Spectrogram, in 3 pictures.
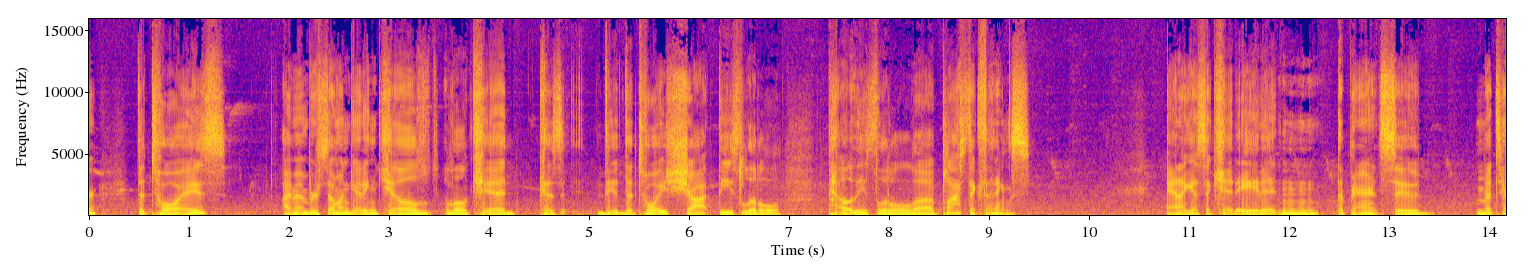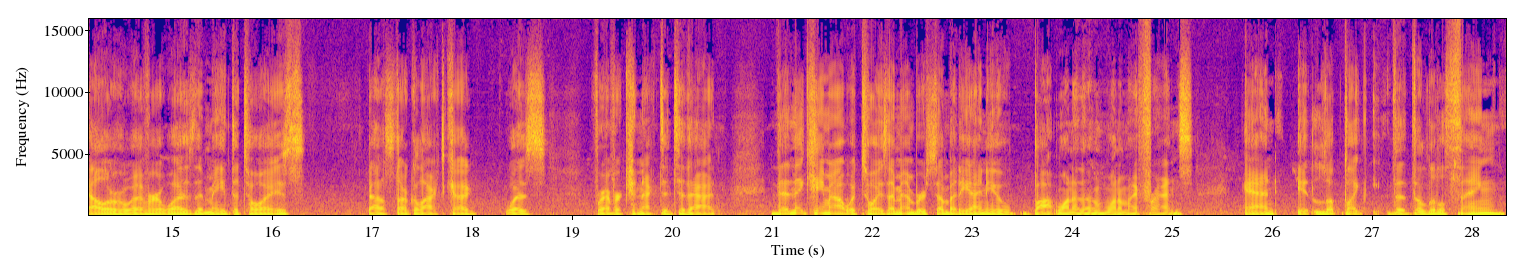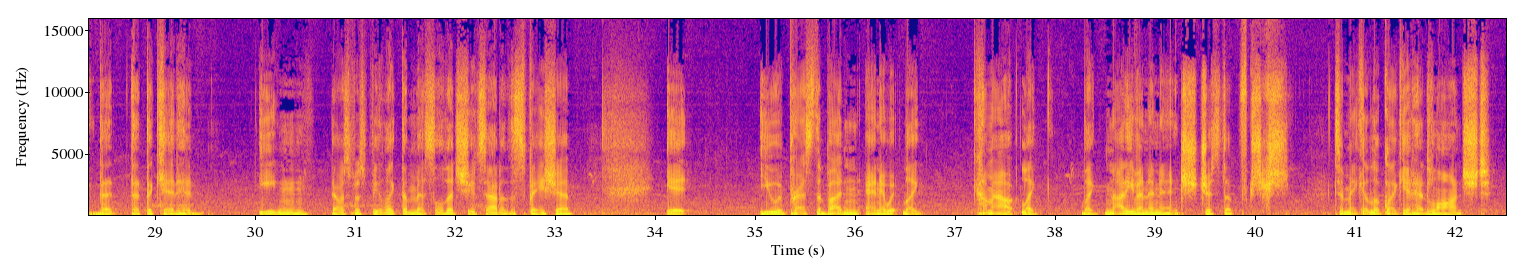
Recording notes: podcasts live from Café Anyway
